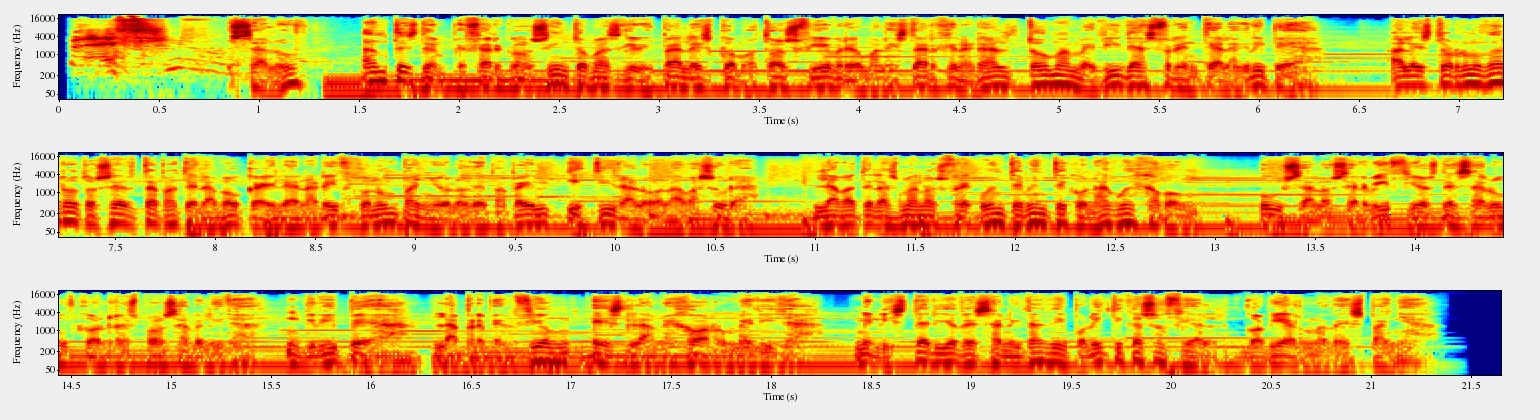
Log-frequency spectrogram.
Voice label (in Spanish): CASTELLANO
